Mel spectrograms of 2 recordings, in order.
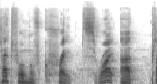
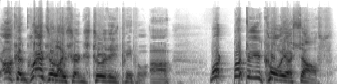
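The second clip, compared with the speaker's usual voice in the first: loud booming orc announcer; elderly orc; 7 semitones higher, 13 dB louder than usual. Acted. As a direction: call out to the crowd. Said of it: "the orc says".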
